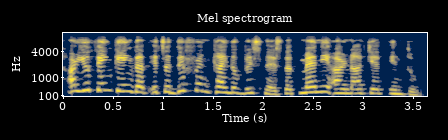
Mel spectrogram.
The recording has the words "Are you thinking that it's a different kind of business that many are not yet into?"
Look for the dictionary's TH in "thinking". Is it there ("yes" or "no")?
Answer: yes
